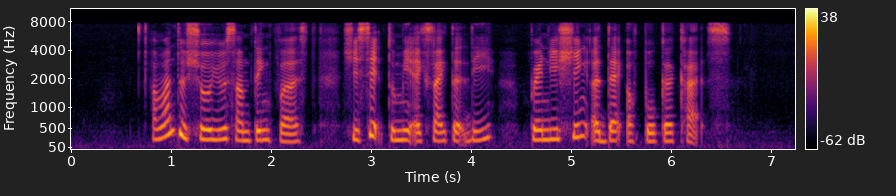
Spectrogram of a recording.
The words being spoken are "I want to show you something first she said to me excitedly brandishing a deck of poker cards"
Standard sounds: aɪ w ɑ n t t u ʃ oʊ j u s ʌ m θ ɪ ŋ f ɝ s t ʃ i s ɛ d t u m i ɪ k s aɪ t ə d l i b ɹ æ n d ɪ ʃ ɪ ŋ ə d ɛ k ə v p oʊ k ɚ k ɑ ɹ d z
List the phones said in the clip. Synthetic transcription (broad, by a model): aɪ w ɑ n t t u ʃ oʊ j u s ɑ m t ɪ ŋ f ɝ s t ʃ i s ɛ d t u m i ɪ k s aɪ t ə d l i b ɹ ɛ n d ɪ ʃ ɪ ŋ ə d ɛ k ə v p oʊ k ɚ k ɑ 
